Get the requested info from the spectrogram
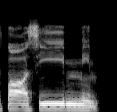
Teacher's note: السين مد لازم حرفي مثقل 6 حركات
